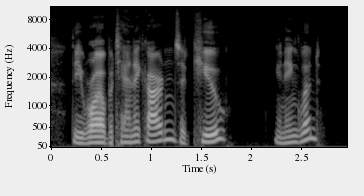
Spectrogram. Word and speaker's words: Kew: The Royal Botanic Gardens at Kew in England. Q is spelled K-E-W.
